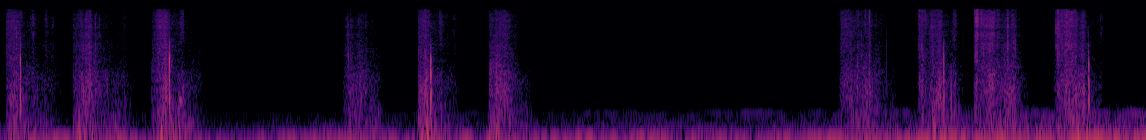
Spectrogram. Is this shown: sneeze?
no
